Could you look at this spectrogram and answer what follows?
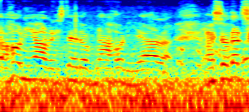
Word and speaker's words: Honiara: Honiara.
